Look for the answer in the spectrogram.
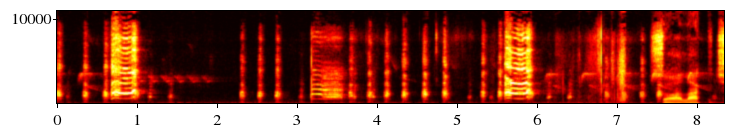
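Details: Hen in a cage, kept apart from free-ranging birds, distress-calling to the rooster: harsh squawks mixed with irregular clucks, a lower rough call near the end.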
